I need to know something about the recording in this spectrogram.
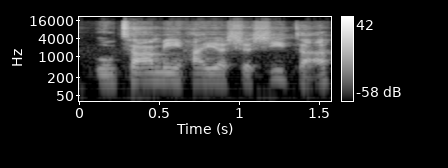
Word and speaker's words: Utami Hayashishita: Utami Hayashishita, excuse me, I got to say it correctly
